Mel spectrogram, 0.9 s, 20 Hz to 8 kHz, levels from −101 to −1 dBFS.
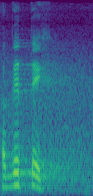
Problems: none marked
